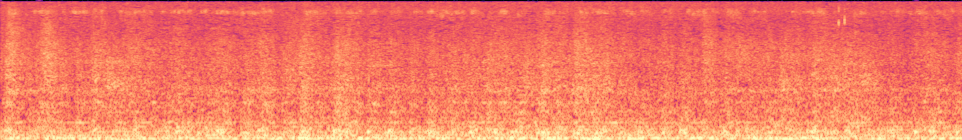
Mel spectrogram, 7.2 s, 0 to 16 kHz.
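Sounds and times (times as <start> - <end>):
train passing over the tracks through a train station: 0.0 - 7.2.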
